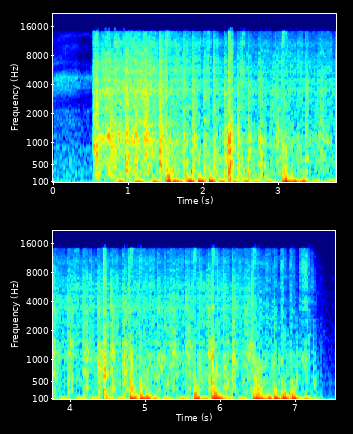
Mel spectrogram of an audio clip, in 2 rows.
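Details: 1978 BMW R100S airhead after a multi-year slumber, on choke, with a sticking carb float freed and oil full: cranks with ragged firing bursts that catch briefly and die, with lots of smoke.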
